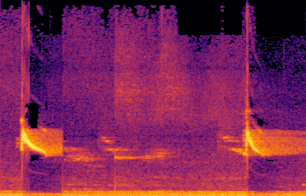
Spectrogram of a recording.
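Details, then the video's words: Female Oriental white-eye giving two thin, high, downslurred chirps about two seconds apart, each brief and sharp, over a low rumbling background. "SUARA PLECI BETINA"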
